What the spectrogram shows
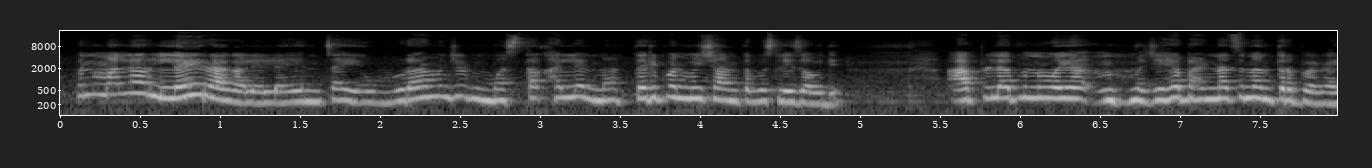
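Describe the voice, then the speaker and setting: A young woman ranting angrily to camera, firing off indignant rhetorical questions. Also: sits high. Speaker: vlogger. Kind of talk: angry personal rant to camera.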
